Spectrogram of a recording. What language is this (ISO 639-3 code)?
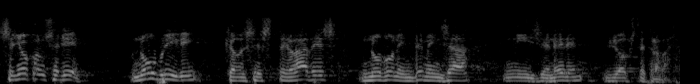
cat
